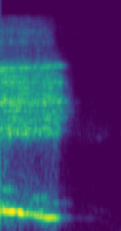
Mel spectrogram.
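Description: Ujjayi pranayama breath with the mouth closed and the throat restricted: one smooth, moderately loud breathy exhale with a low hum beneath it, lasting about half a second before silence.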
